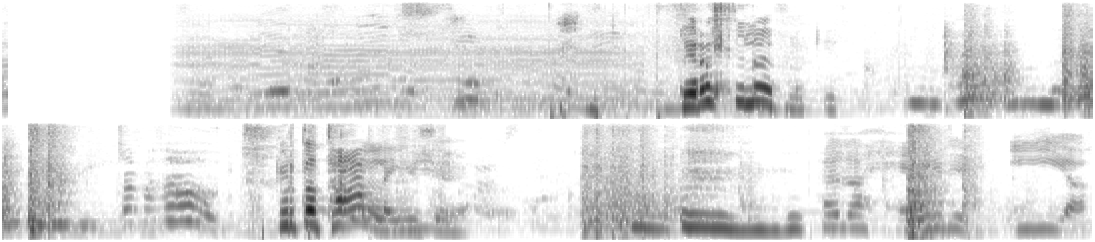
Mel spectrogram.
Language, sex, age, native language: Icelandic, male, 10, Icelandic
